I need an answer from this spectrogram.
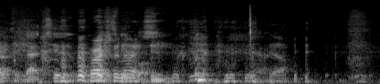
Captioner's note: laughing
